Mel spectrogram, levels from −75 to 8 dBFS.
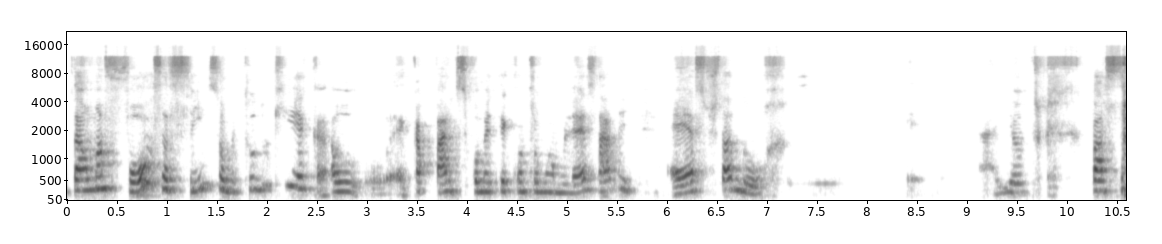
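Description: Opus voice compression affects the whole speech clip. Low-band speech goes through a linear-prediction coder, with a separate layer for the top band. The excitation is coded coarsely. The speech sounds hoarse and slightly robotic, which fits a rate near 16 kbps.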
